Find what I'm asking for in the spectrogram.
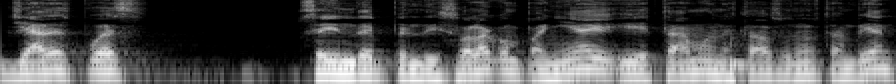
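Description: A man's somewhat breathy voice at a moderate pace, with ordinary pitch variation, over a quiet background. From Sinaloa, Mexico. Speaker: regional Mexican singer; interviewee. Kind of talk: casual interview. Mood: relaxed, reflective. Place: studio. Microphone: studio mic.

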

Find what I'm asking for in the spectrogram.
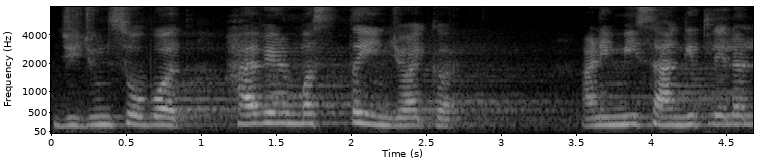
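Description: The delivery is plain reading aloud. Its intonation stays fairly even.

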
